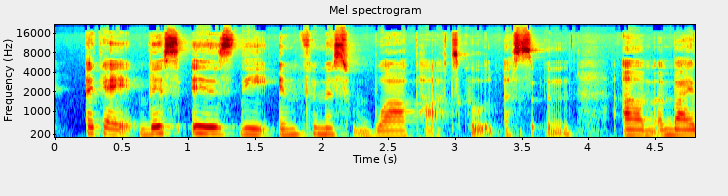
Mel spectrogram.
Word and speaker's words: は: in a word it is ha however when we use it as a particle it is W it's pronounced W this is why you might occasionally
